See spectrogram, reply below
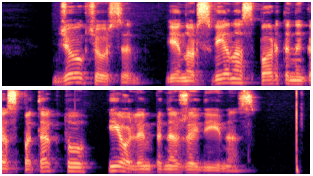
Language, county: Lithuanian, Šiauliai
